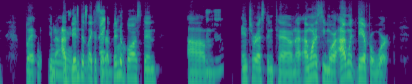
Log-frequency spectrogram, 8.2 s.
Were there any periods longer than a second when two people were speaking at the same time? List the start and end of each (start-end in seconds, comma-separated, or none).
0.7-2.5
